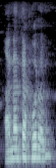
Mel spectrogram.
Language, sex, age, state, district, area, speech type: Telugu, male, 60+, Telangana, Hyderabad, urban, spontaneous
